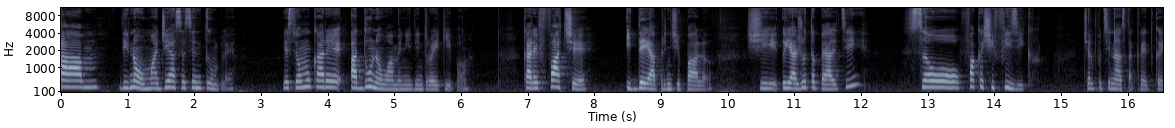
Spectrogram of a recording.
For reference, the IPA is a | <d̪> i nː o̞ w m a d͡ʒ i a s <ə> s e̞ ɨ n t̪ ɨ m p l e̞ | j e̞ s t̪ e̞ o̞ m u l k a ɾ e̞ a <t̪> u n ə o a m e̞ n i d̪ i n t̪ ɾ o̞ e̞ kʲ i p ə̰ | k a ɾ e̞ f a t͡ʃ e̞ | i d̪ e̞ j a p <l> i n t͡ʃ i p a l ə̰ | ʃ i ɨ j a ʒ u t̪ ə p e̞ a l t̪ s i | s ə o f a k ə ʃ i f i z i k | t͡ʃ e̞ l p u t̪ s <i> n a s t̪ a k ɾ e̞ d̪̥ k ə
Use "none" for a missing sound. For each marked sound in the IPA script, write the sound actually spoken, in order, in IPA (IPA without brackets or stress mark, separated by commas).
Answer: d̪, ə, d̪, ɾ, i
